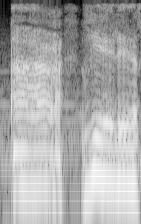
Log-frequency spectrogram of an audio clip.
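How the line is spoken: Growl. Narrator (Russian): зарычал он

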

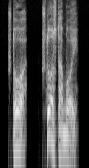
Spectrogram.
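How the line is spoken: Frightened breathless. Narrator (Russian): испуганно выдохнул енот

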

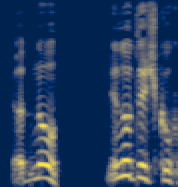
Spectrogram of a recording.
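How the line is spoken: Hoarse. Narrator (Russian): хриплю

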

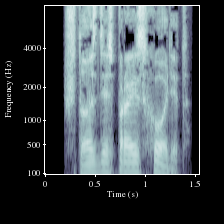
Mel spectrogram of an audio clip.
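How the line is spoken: Stern question. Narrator (Russian): строго спросил один из вошедших

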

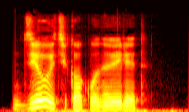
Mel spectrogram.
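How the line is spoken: Commander grumbling. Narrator (Russian): проворчал командир

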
